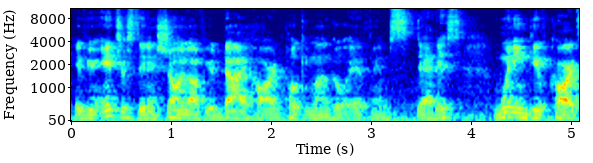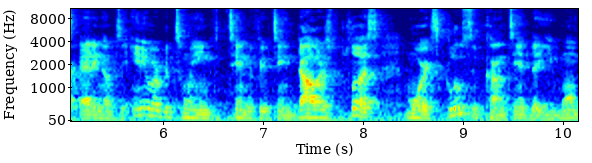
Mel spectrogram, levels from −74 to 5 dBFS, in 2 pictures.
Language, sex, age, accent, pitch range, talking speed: English, male, 30-49, American, 95-120 Hz, 175 wpm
